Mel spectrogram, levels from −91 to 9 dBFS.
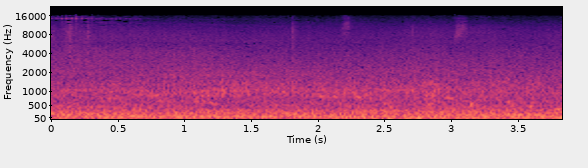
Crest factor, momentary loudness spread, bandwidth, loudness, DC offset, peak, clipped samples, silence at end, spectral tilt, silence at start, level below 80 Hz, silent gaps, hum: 12 dB; 1 LU; 16 kHz; -21 LUFS; under 0.1%; -8 dBFS; under 0.1%; 0 s; -6.5 dB/octave; 0 s; -26 dBFS; none; none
